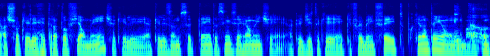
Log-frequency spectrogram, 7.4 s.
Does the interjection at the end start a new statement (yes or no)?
yes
